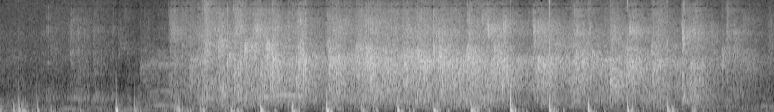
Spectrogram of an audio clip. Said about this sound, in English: It's the most awkward thing, clapping with the mic.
